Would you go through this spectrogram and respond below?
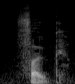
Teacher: the first element of the diphthong moves forward in the mouth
